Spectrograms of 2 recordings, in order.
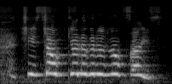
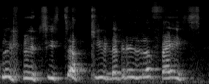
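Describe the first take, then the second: First: Very high cutesy squeal; tiny, squeaky adoring voice. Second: Higher cutesy cooing; sweet pet-adoring voice. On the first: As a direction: gush over a kitten way up high. Repeats the coo much higher. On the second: Cooing over a kitten's face. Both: Real, not acted.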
